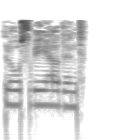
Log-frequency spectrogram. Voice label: "loswerdend", German; adjectives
